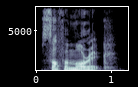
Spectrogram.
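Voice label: "sophomoric", British English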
